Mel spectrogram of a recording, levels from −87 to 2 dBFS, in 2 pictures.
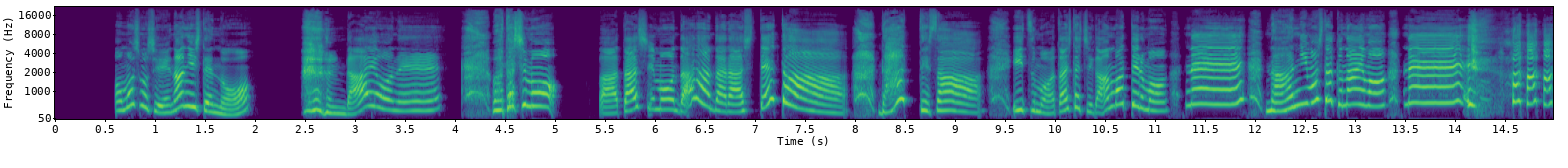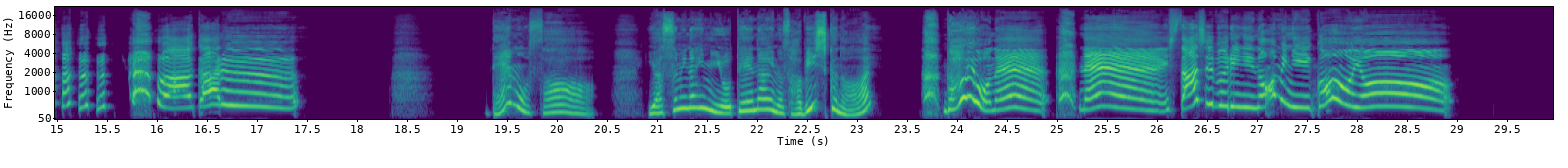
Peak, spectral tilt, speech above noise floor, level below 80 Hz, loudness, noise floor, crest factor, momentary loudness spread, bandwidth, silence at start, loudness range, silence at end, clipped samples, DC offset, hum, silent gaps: -2 dBFS; -1.5 dB/octave; over 72 dB; -82 dBFS; -17 LUFS; under -90 dBFS; 16 dB; 11 LU; over 20 kHz; 0.6 s; 6 LU; 1 s; under 0.1%; under 0.1%; none; none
